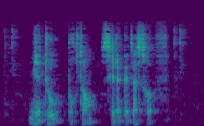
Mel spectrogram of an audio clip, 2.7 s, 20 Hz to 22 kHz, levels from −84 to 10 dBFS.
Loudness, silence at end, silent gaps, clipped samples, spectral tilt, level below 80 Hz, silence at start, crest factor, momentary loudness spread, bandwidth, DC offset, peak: -27 LUFS; 0.25 s; none; under 0.1%; 0 dB/octave; -76 dBFS; 0.15 s; 22 dB; 18 LU; 11.5 kHz; under 0.1%; -8 dBFS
